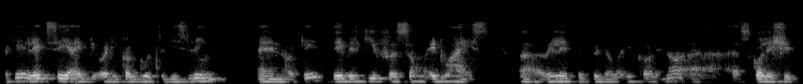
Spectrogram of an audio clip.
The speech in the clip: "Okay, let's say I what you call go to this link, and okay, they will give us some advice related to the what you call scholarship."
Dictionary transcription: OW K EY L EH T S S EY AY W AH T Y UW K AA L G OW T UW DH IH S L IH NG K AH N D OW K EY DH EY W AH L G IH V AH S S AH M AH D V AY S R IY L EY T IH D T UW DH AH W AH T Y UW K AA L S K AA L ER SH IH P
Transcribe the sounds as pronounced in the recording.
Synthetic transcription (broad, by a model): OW K EY L EH T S S EY AY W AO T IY K AA L G OW T UW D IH S L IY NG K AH N OW K EY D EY W AH L G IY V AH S S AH M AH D W AY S R IY L EY T IH D T UW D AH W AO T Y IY K AA L S K AA L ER SH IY P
